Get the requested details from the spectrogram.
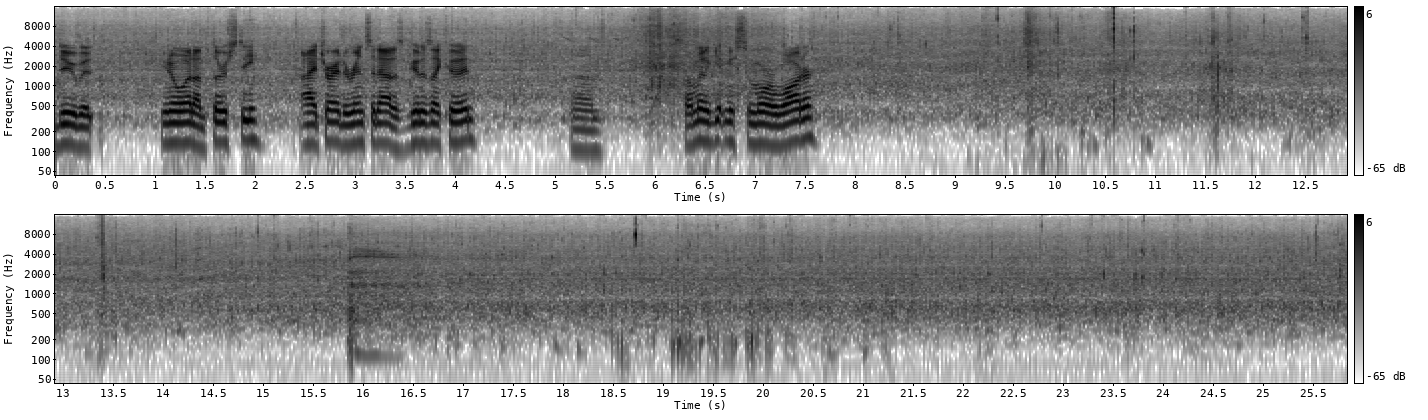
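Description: A shallow stream trickles and babbles over rocks.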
